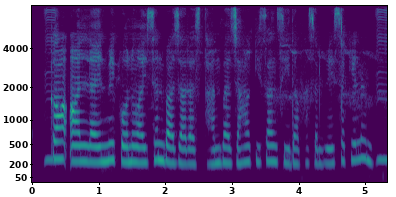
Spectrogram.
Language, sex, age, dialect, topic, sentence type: Bhojpuri, female, 41-45, Western, agriculture, statement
